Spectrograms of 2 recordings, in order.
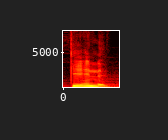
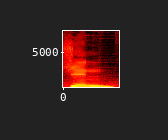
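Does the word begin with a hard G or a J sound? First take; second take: hard G; J sound. First: The word begins with a hard G sound. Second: The word begins with a soft J sound. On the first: The speaker calls it right. "Like the G?" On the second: The speaker calls it wrong. "so not Jin"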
